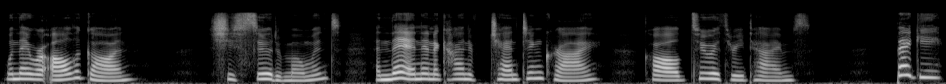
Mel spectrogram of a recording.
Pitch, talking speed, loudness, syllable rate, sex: 230 Hz, 145 wpm, -19 LUFS, 4.0 syllables/s, female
